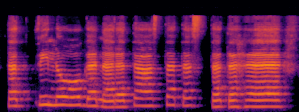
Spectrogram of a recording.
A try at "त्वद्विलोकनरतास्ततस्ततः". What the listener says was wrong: Until the second line, Twadvilokana. You said Tad, Kramat, Twadvilokana. Yeah, it'll be two it there. So it'll be like it and then Twadvilokana.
